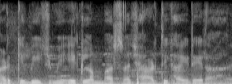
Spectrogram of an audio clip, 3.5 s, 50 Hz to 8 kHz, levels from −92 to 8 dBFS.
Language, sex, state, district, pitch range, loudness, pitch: Hindi, male, Gujarat, Valsad, 110-130 Hz, -18 LUFS, 115 Hz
